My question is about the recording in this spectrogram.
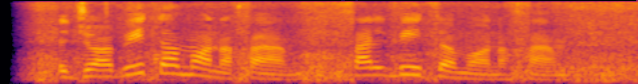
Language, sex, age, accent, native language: Uzbek, male, 18-24, Qashqadaryo, Uzbek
